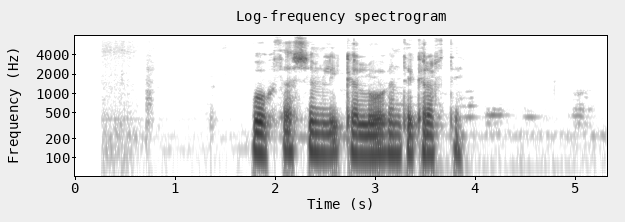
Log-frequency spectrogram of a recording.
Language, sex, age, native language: Icelandic, male, 20-29, Icelandic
